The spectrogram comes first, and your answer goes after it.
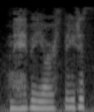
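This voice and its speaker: A woman playing a gentle, worried mother in a video game, speaking earnestly. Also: fairly low pitch, a little hiss or hum. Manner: earnest, sighing, pleading. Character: gentle, worried mother and doctor's old friend. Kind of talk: video game character acting. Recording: muffled game audio, music behind.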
